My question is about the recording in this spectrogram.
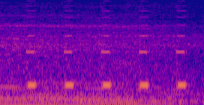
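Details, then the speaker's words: Mini Cooper with newly added rear backup sensors, reversing in the rain on a test drive: clean evenly spaced beeps about four per second, speeding up nearer the obstacle; parking sensor working normally. "okay you hear the beeping backup sensor"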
